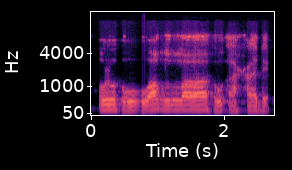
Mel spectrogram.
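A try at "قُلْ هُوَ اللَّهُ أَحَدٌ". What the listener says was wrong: Ahad. Jangan ada jeda antara huruf dal dengan qalqalahnya. Karena di sana tidak ada tasydid. Jadi langsung qalqalahnya itu setelah dal. Ahad.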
